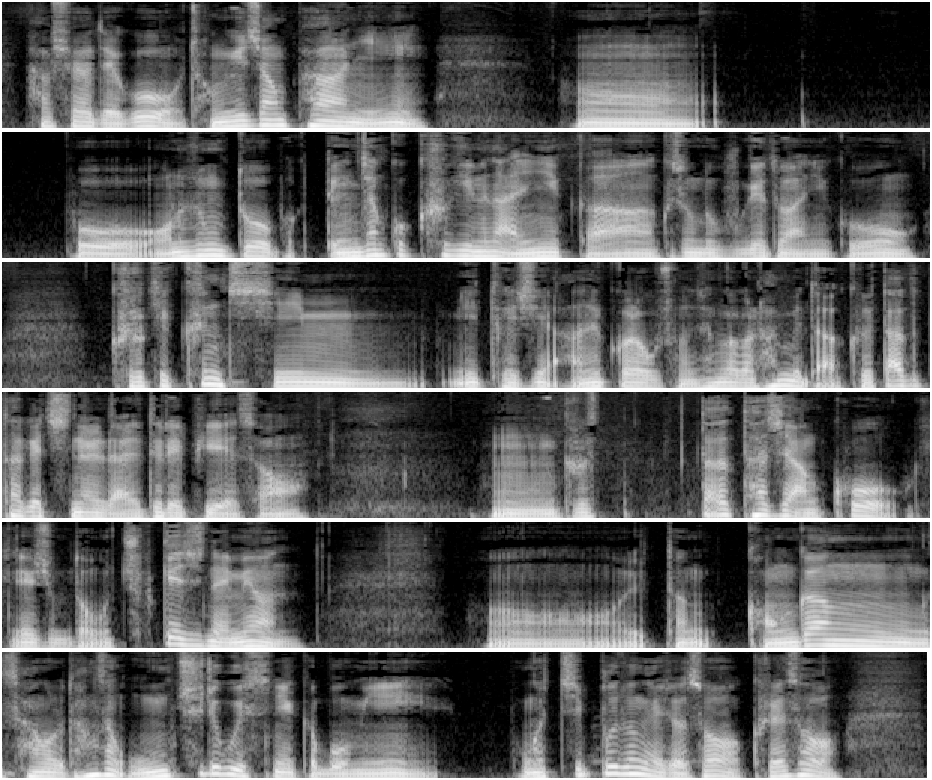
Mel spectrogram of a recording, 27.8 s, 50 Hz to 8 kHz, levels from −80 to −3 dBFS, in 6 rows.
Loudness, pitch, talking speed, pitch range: -13 LUFS, 95 Hz, 260 characters per minute, 85-115 Hz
